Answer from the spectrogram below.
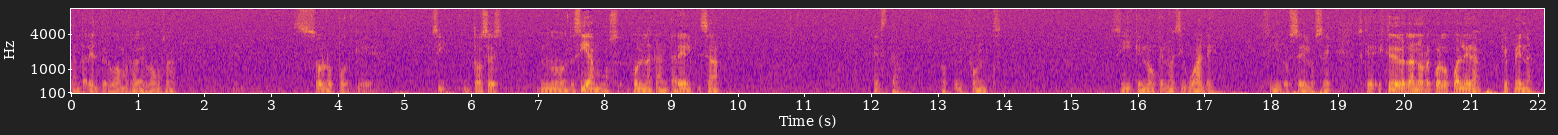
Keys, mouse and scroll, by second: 1.6 click, 3.4 click, 4.3 click, 4.9 click, 5.6 click, 8.1 click, 11.5 click, 13.5 click, 14.6 scroll down 1, 14.9-18.2 middle drag, 19.6 click, 20.6 click.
